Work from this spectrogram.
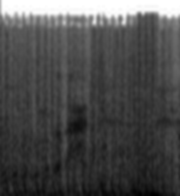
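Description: Rapid, continuous gunfire from a shooting video game, a dense loud fusillade of overlapping shots with a faint voice underneath.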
